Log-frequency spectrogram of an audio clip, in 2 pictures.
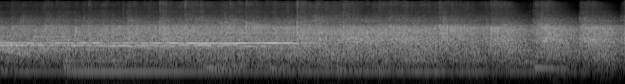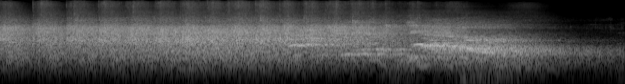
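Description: A young woman sings through a microphone in an echoing hall.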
